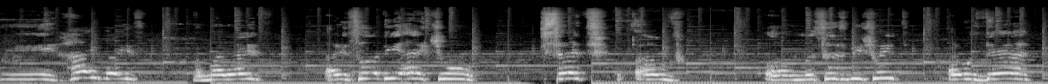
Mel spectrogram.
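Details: Adult man with cerebral palsy who uses a wheelchair; dysarthric speech in cerebral palsy.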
